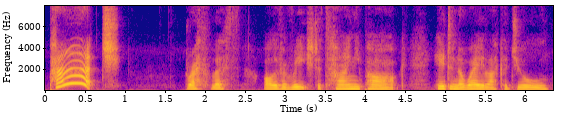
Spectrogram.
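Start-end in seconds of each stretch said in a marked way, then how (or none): 0.1-1.0 very high, loud call from afar. Acted. Boy calling after his runaway dog. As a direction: yell the name down the street. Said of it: "Oliver called".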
